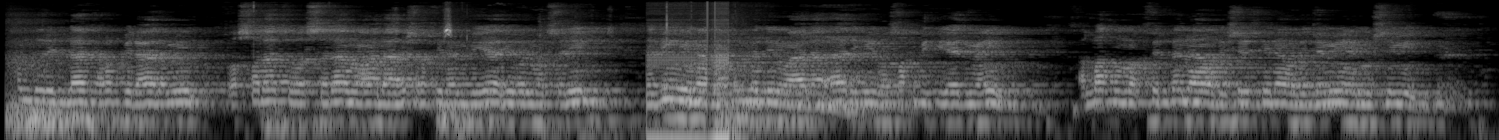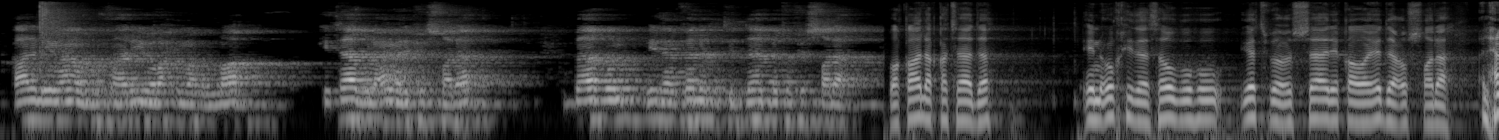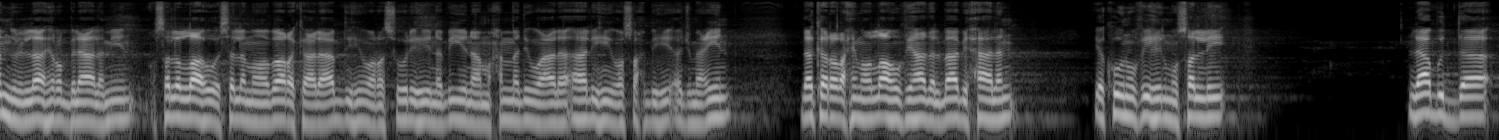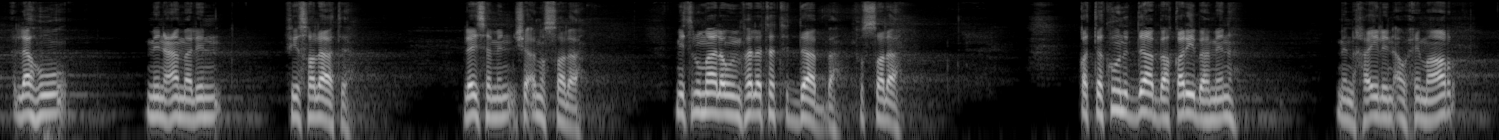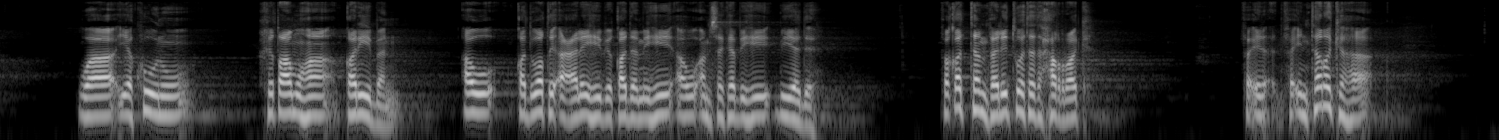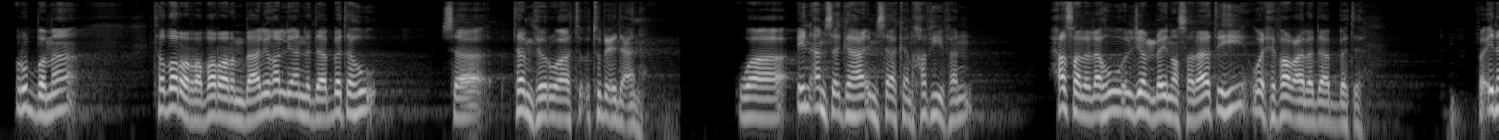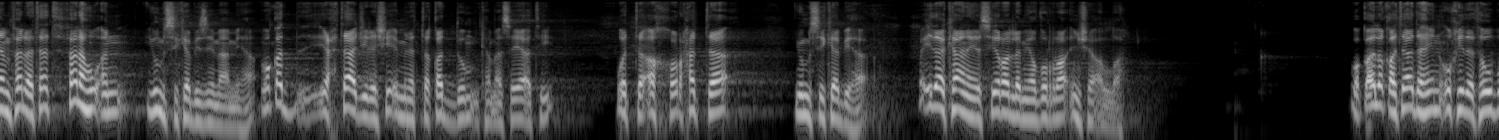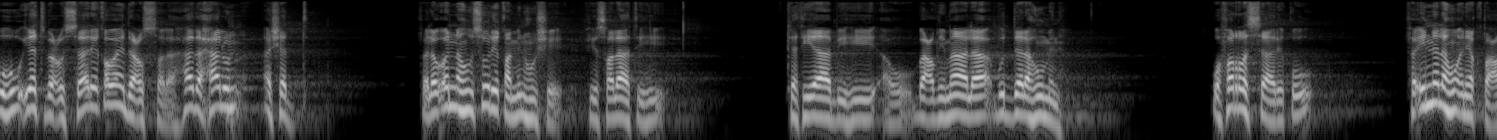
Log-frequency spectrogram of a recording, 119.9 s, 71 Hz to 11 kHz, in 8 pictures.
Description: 2- الدرس الثاني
